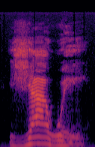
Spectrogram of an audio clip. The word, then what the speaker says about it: Yahweh: Entonces, para pronunciar el tetragramatón, ellos comenzaron a pronunciar con las dos primeras letras de las vocales, ¿ya? Yahweh.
